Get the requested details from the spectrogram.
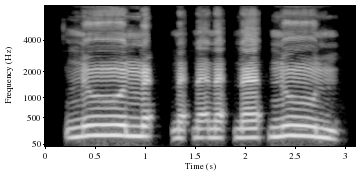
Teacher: Noon is a medium low letter of air suppression, mouth expansion, humming, meaning the ghunna, and dhalq.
